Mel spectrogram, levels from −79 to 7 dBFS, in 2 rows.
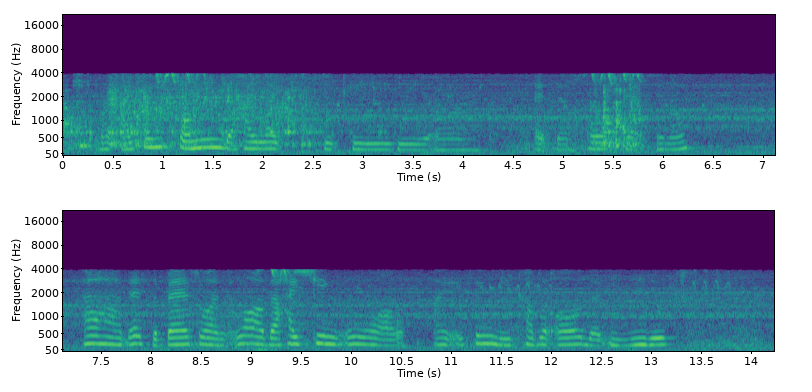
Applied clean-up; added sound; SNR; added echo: none; Toilet flush + Chirp, tweet; 4 dB; none.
